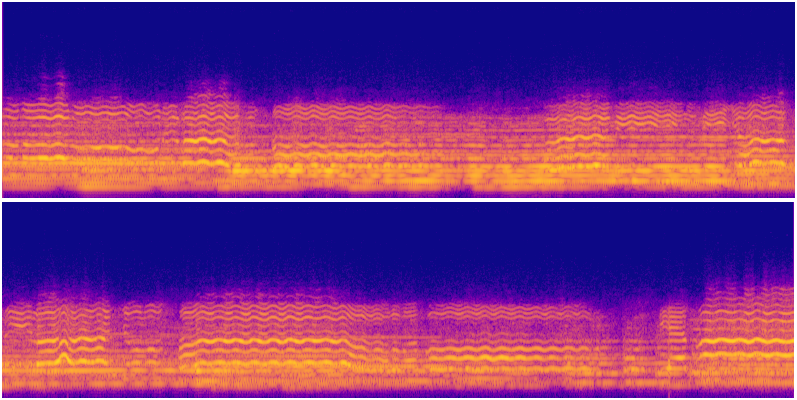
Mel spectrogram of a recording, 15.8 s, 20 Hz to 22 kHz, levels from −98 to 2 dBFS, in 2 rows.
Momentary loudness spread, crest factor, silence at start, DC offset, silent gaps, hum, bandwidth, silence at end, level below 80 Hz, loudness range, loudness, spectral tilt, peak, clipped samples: 10 LU; 12 dB; 0 s; under 0.1%; none; none; 4.8 kHz; 0 s; -84 dBFS; 3 LU; -14 LUFS; -8.5 dB/octave; -2 dBFS; under 0.1%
